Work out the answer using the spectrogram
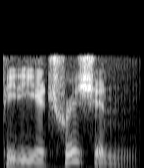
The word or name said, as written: pediatrician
